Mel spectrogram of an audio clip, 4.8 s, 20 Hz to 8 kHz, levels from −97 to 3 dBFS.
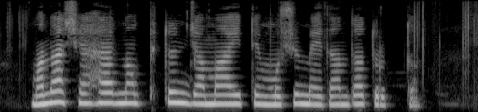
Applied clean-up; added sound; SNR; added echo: none; none; none; none.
